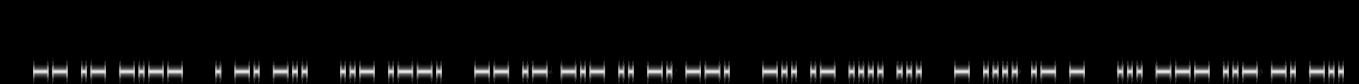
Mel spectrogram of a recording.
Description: Morse code, heard as a keyed tone, about 25 wpm, 600 Hz. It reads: MAY END UP MAKING DAHS THAT SOUND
